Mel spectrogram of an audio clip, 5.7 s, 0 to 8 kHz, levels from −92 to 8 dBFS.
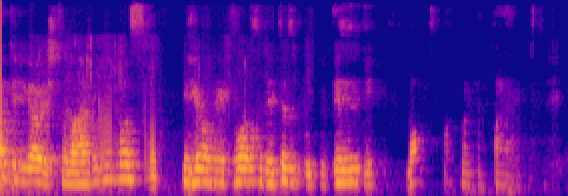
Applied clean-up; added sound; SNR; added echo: neural mask model DeepFilterNet 3.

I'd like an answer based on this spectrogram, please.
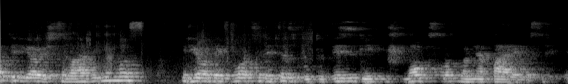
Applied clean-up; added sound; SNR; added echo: neural separator model SepFormer DNS4.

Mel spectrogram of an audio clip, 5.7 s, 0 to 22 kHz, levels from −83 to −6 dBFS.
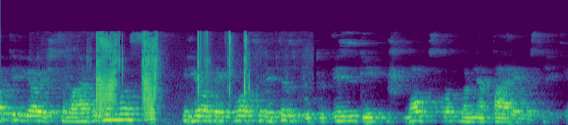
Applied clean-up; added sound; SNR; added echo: none; Fart; 5 dB; reverberation time 0.7 s.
